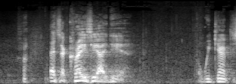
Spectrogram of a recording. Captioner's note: laughs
